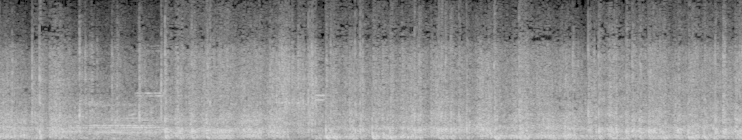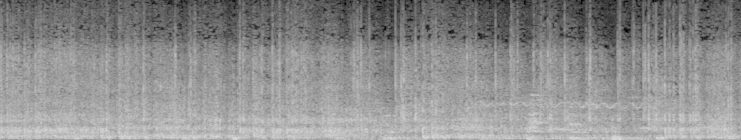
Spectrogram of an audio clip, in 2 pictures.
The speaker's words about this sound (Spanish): Usted lo escucha, ¿no? Esos son los fuegos artificiales que se han dado durante las últimas horas a vista y paciencia de los de la policía.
